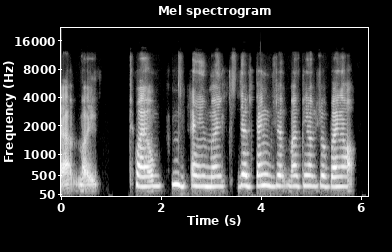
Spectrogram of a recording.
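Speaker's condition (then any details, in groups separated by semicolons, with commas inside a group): Cerebral palsy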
